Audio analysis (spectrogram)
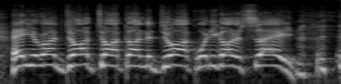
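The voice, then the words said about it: Put-on Boston accent. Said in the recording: “I want to perfect the Boston accent a little bit”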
